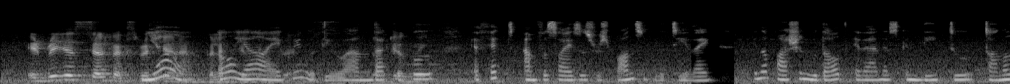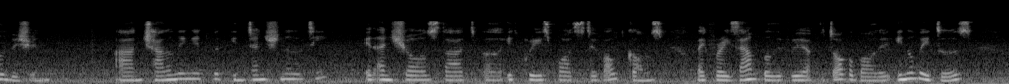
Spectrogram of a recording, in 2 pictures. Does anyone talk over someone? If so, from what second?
1.4 s

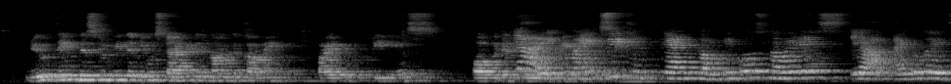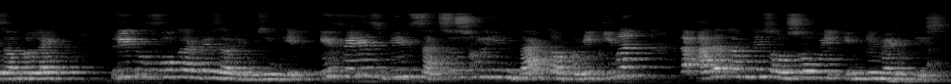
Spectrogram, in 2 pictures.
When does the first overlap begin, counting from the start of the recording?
5.1 s

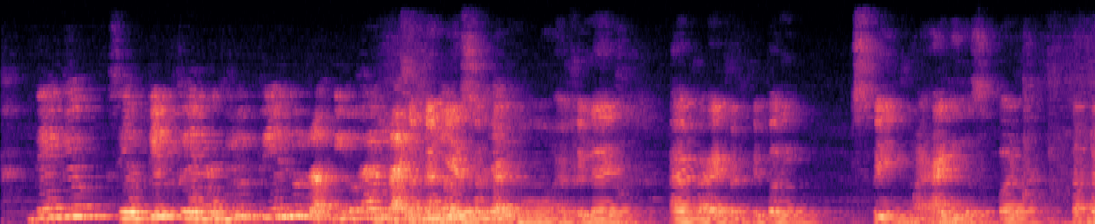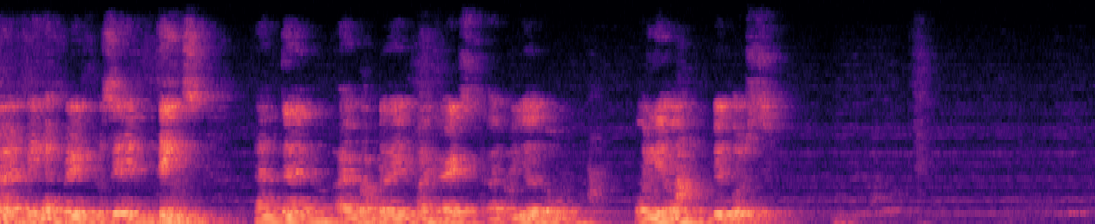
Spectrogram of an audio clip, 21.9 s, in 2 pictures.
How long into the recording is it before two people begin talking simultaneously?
3.7 s

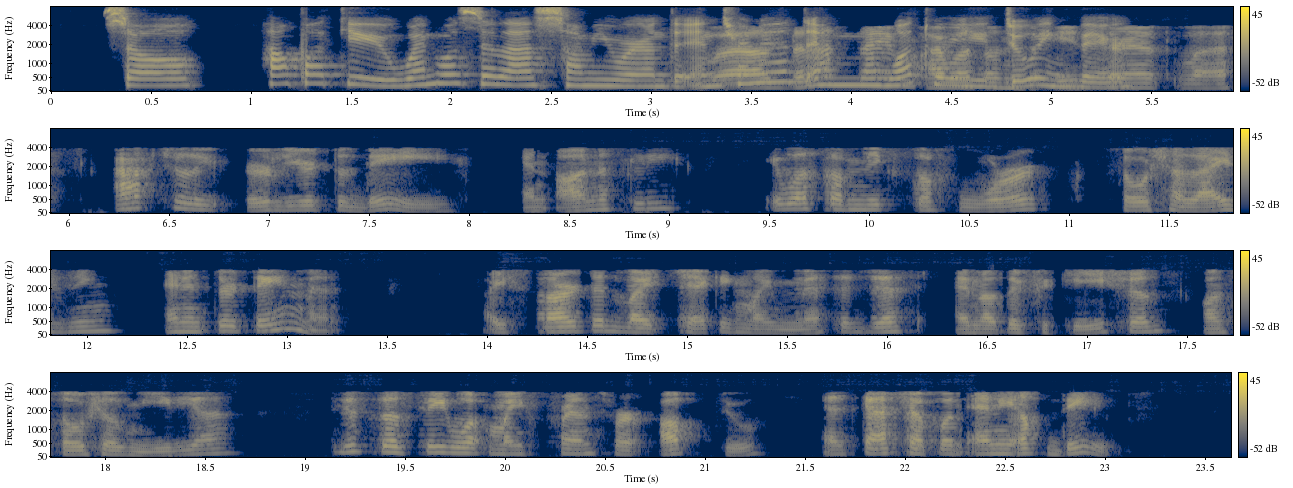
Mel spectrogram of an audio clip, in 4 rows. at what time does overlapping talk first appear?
3.2 s

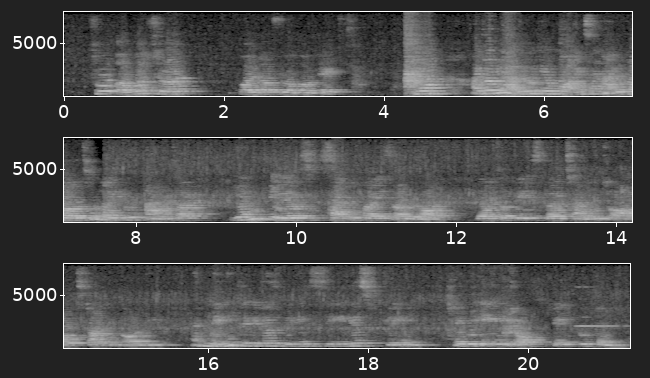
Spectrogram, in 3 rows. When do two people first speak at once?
none

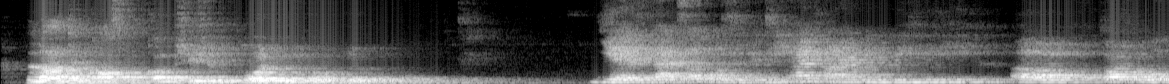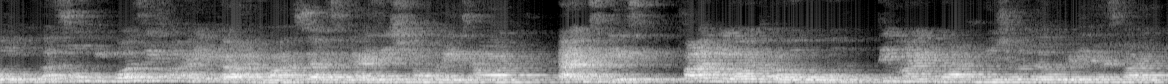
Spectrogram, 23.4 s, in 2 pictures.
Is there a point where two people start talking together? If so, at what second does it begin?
none

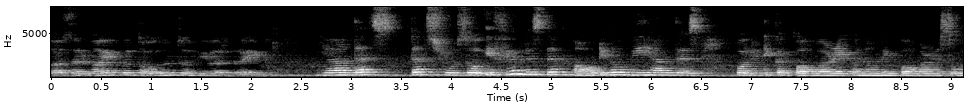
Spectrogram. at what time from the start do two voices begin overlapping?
none

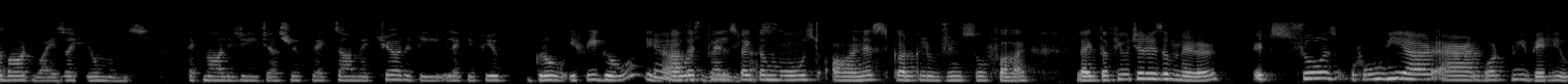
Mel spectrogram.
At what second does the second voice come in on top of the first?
6.5 s

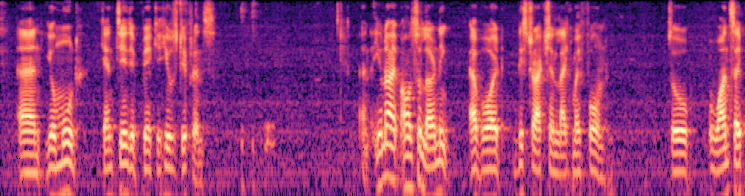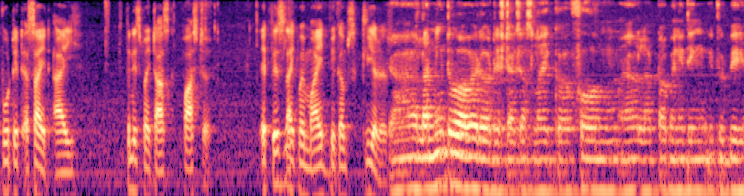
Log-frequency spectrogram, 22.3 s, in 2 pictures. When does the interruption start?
none

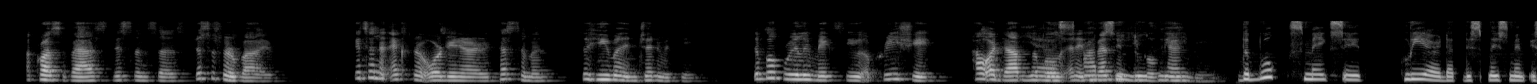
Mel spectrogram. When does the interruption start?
10.3 s

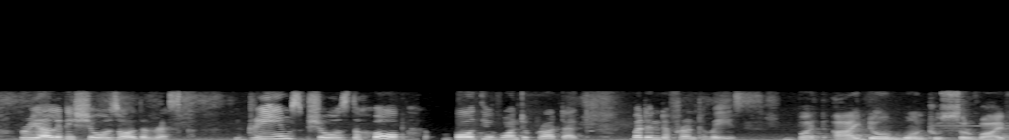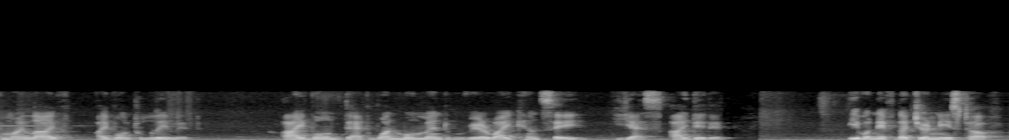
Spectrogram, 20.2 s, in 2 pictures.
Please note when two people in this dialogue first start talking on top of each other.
none

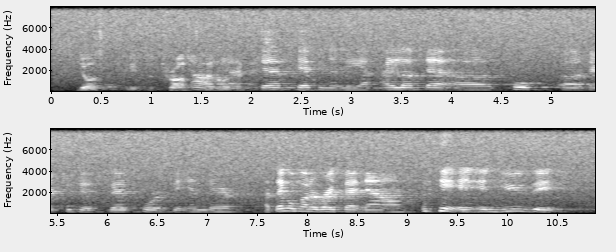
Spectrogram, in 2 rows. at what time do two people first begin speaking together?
1.4 s

